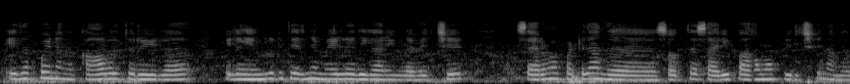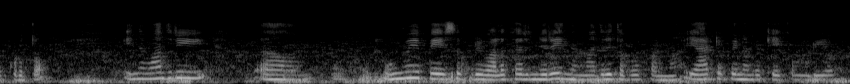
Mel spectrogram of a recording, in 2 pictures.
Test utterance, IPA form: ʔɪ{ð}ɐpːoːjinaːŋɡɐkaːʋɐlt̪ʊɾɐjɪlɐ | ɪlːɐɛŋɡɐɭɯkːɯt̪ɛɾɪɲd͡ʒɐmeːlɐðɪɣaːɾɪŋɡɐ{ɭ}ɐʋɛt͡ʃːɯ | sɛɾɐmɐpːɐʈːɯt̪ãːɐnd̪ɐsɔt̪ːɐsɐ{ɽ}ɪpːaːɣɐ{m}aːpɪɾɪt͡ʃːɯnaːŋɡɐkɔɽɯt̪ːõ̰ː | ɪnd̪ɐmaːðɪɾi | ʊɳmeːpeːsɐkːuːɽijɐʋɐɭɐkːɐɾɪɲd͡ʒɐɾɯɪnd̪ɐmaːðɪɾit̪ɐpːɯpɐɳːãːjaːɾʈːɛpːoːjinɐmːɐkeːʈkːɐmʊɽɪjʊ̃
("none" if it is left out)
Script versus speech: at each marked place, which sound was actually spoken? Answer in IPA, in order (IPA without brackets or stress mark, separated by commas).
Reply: ð, ɭ, ɾ, m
